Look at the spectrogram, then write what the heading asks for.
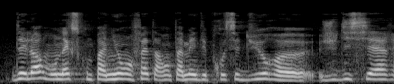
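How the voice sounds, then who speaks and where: Noticeable background noise sits behind a woman's fairly high voice. She keeps a moderate pace and fairly even intonation. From France, near German border. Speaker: petitioner. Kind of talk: formal testimony. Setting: parliamentary committee hearing. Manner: halting.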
